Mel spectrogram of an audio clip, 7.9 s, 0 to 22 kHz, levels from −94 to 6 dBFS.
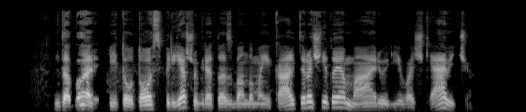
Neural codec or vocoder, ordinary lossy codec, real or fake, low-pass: none; MP3, 64 kbps; real; 14.4 kHz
